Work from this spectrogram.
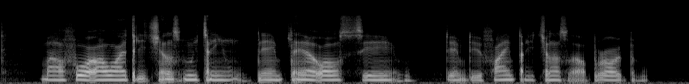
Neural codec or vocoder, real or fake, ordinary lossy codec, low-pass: autoencoder, 22.05 kHz, a latent of 192 numbers a frame, VITS, trained on many speakers; fake; none; none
